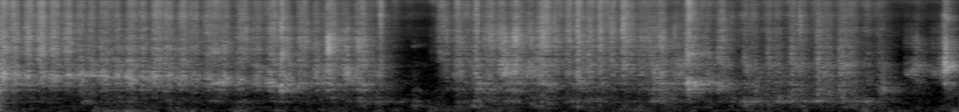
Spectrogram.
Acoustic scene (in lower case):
restroom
